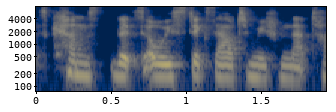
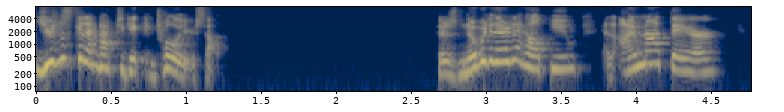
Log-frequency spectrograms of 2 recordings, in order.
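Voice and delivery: fast, high, fed-up, irritated, pissed-off tone; 7 semitones higher, 6 dB louder than usual. Retelling how she snapped at the speaker's hysterical pleas for help: mock-angry, acting her out. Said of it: "she gets pissed off".

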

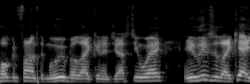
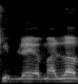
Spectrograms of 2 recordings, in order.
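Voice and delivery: put-on charming, much lower pitch, quieter; 4 semitones lower, 5 dB quieter than usual. Retelling what a man said, imitating a charming delivery. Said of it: "like all charming stuff".

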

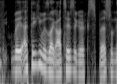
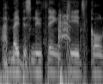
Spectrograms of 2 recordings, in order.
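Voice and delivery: soft, half-improvised, put-on Australian accent; 7 dB quieter than usual. Riffing as a swamp-dwelling drug grower talking to kids, in a put-on australian accent. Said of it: "I don't know what this accent is. Australian, I guess".

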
